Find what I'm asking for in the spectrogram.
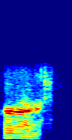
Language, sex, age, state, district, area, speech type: Bengali, male, 30-45, West Bengal, Jhargram, rural, conversation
